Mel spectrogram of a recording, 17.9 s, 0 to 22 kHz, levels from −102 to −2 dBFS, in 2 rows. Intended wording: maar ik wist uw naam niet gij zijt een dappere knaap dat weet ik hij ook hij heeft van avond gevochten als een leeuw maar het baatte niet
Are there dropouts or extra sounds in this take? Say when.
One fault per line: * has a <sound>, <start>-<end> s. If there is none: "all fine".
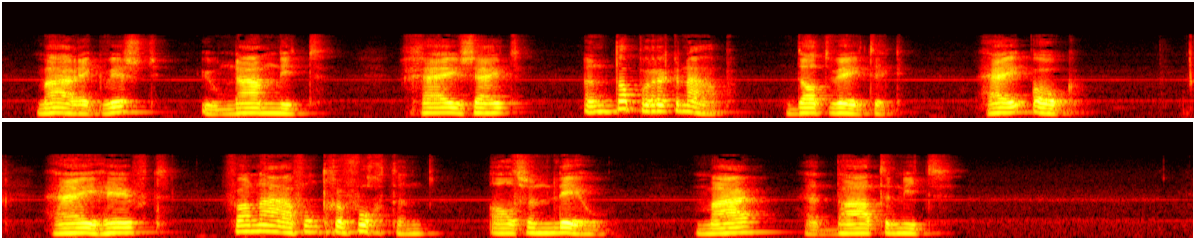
all fine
